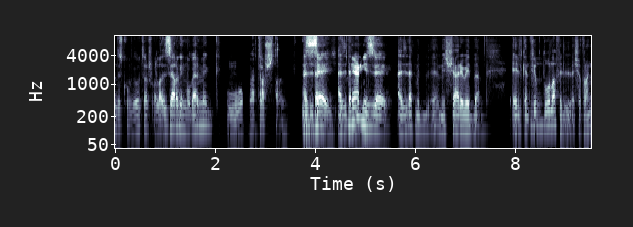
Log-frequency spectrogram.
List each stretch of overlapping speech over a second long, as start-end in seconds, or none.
3.8-5.1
